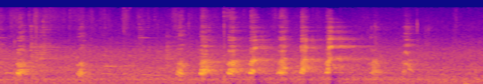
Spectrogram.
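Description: Chimpanzee calling: a run of short, loud calls, about three a second, bunched in the middle.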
